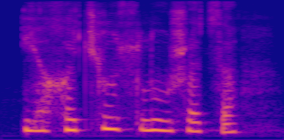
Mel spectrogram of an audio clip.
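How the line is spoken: Tearful whisper. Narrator (Russian): прошептала сквозь слезы Нина

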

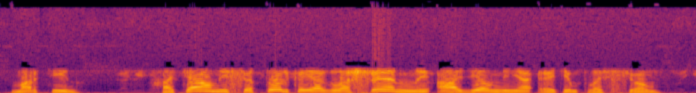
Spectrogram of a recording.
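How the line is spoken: Loud. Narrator (Russian): Христос громко сказал

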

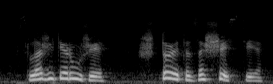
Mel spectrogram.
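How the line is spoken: Stern command. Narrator (Russian): один из них строго скомандовал

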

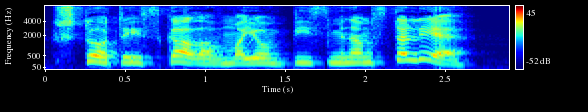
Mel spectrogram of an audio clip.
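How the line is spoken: Menacing shout. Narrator (Russian): Закричал он угрожающе

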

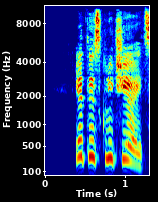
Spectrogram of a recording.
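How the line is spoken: Exclaimed. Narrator (Russian): воскликнула мама

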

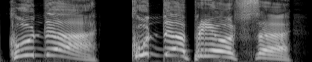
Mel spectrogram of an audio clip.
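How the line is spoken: Hoarse shouting. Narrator (Russian): охриплым голосом кричала она

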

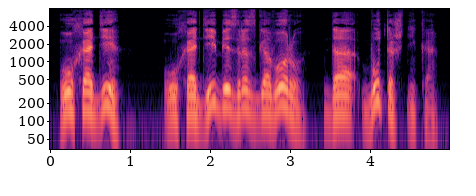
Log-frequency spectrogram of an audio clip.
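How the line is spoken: Stern, rounded O accent. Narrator (Russian): поокивает он строго

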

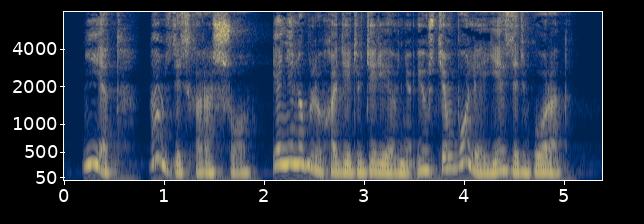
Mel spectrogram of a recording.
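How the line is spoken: Calm seasoned woodsman. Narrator (Russian): спокойно ответил бывалый таежник

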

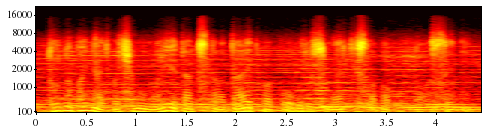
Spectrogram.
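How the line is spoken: Woman whispering. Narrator (Russian): одна из знакомых женщин шепотом сказала

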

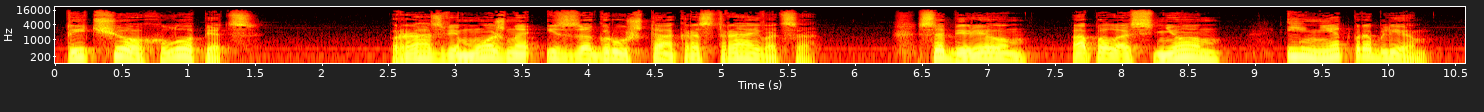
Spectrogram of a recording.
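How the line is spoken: Brisk reassuring tone. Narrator (Russian): бодрым тоном успокаивал сосед

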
